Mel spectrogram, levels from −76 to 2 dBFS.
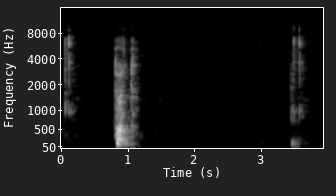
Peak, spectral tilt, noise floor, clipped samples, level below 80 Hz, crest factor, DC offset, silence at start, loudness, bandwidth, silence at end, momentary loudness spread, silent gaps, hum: -2 dBFS; -4.5 dB/octave; -76 dBFS; under 0.1%; -60 dBFS; 24 dB; under 0.1%; 0.05 s; -22 LUFS; 10 kHz; 0.35 s; 21 LU; none; none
